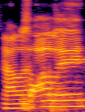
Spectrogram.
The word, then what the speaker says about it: Saleh: How do you pronounce his name? Robert Saleh. Saleh.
